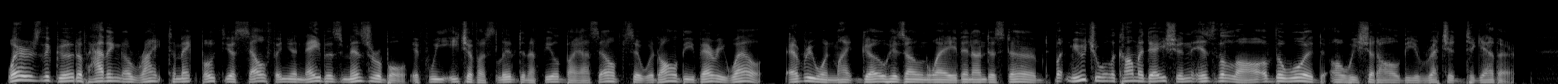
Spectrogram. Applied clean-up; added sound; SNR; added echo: none; none; none; none.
